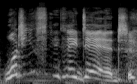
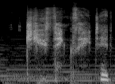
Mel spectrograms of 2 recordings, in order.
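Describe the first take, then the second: First: It is said loudly. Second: It is said quietly, almost whispered.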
